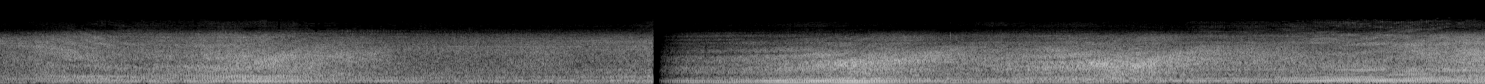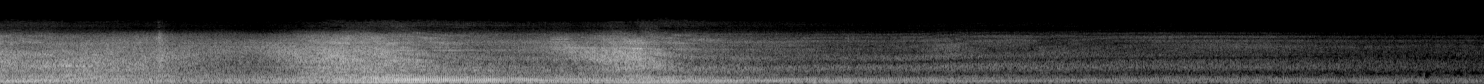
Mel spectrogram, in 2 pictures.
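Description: Road vehicles passing one after another, each one's engine and tyre noise swelling and fading. There is a brief cut-out about six and a half seconds in, and the sound dies away over the last several seconds.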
